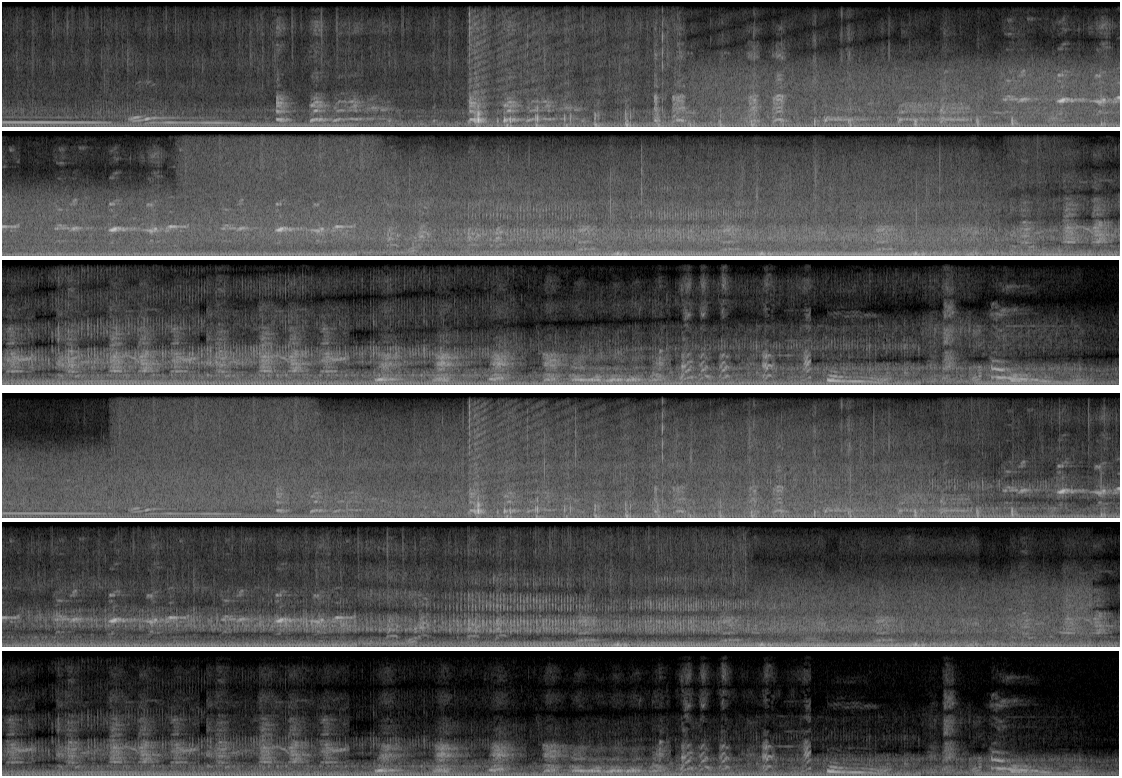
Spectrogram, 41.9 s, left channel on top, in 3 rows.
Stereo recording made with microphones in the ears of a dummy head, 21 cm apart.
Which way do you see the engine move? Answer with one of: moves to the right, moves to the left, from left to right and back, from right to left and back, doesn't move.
moves to the left.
